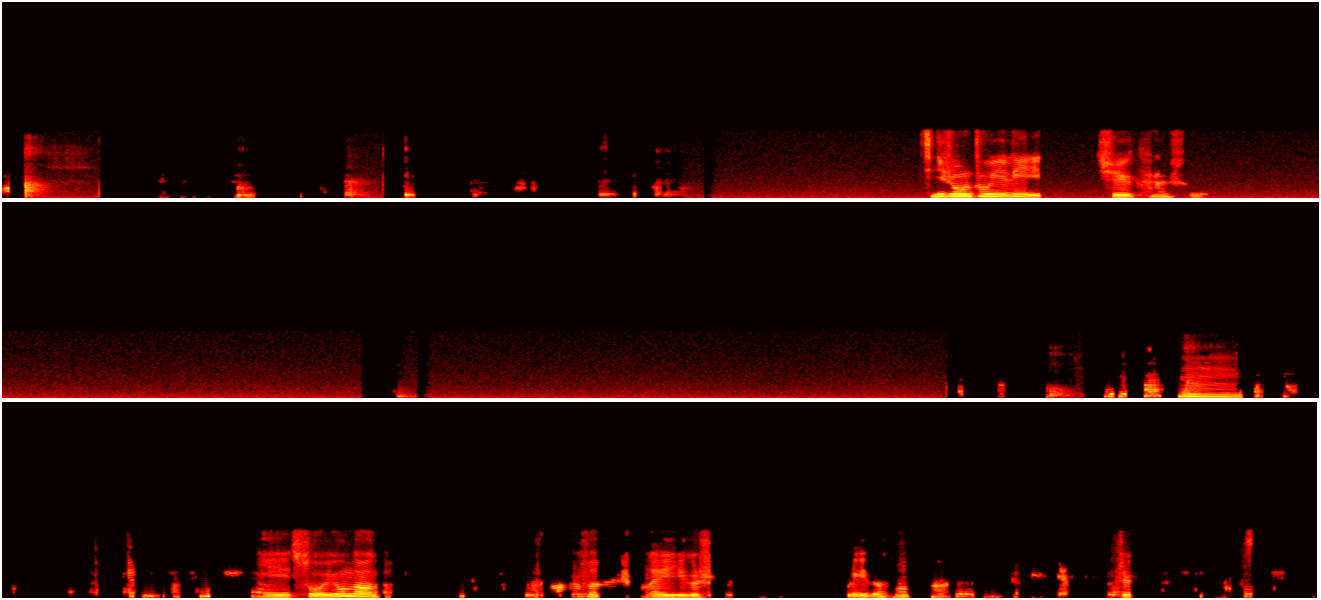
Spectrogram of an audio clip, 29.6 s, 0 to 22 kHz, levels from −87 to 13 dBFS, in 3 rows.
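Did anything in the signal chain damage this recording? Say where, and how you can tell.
Yes. The damage happens at the call-processing stage, in the echo canceller.

The other side's voice leaks through in three stretches: 0.0 to 5.13 s, 12.82 to 12.99 s, and 17.03 to 29.15 s. In the first and last stretches it sits roughly 10 dB below the talker, and in the short middle one it is fainter, around 20 dB down. A second voice running under the main one is the giveaway. The likely cause is loudspeaker playback reaching the microphone and the canceller not subtracting all of it.

The background is gated by the echo canceller at 0.76 to 4.81 s, 12.58 to 12.82 s, and 17.11 to 18.12 s, with drops of about 40 dB. The room tone falls to near silence for roughly three seconds, a fifth of a second, and under a second respectively, then snaps back. The canceller is clamping the microphone while it judges the loudspeaker active and releasing when it lets go.

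Speech is suppressed in double talk from 18.56 to 29.51 s. The talker's level dips by up to about 40 dB, in pieces totalling around ten seconds, largely while the leaked far-end voice is also present. This is likely the canceller failing to separate near-end speech from the echo when both sides talk at once, so it attenuates both.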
